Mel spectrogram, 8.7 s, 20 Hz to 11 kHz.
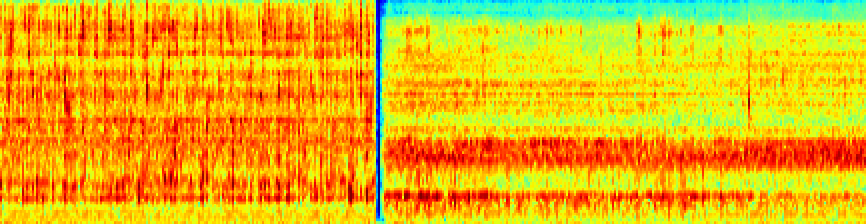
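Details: SimPure Y7P-BW reverse osmosis system during its start-up flush cycle: steady rushing water and hiss with a brief pause partway, then even flow again. Normal flushing, which ends with a pure-water shortage warning.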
